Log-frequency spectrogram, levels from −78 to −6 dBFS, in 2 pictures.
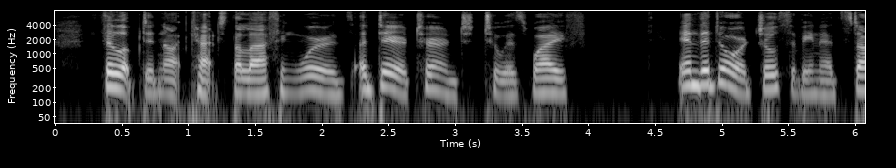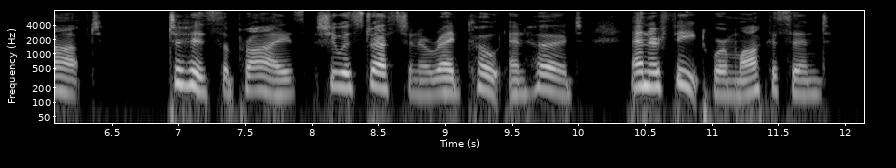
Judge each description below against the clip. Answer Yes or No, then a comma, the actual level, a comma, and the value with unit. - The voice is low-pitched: No, medium, 155 Hz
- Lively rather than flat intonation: No, average, 4.4 semitones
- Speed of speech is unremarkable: Yes, average, 175 wpm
